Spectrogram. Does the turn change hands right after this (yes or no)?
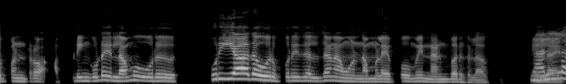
yes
